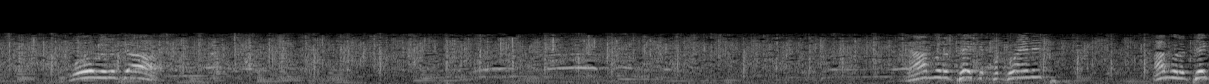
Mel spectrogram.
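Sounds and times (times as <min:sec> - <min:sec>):
crowd audience clapping hands: 0:00.0 - 0:12.0
speech: 0:00.7 - 0:02.2, 0:09.1 - 0:10.6, 0:11.5 - 0:12.0.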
